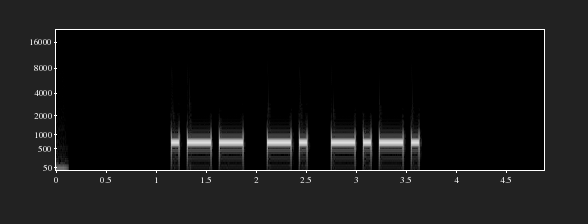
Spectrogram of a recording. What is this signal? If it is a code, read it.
Morse code, heard as a keyed tone, about 15 wpm, 700 Hz. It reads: WNC
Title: USA Call Sign Postfixes - 3 Letters 15wpm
